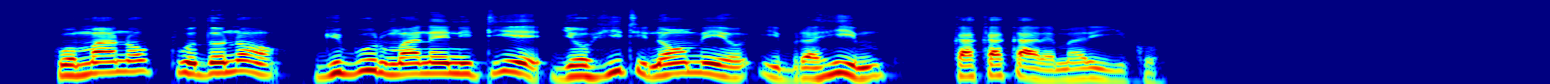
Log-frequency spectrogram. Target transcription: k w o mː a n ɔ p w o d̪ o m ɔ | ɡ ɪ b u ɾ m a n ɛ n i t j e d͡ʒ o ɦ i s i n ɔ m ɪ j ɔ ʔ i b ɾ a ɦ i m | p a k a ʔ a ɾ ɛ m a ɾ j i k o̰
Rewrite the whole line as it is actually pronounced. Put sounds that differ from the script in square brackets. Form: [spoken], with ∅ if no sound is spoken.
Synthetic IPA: k w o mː a n ɔ p w o d̪ o [n] ɔ | ɡ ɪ b u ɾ m a n ɛ n i t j e d͡ʒ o ɦ i [t] i n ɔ m ɪ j ɔ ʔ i b ɾ a ɦ i m | [k] a k a [k] a ɾ ɛ m a ɾ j i k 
